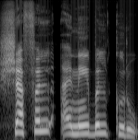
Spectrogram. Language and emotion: Sanskrit, neutral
